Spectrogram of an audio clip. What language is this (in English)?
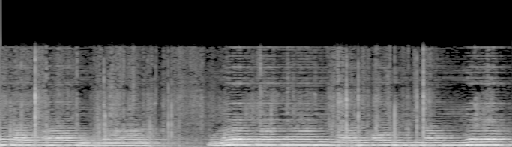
Indonesian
